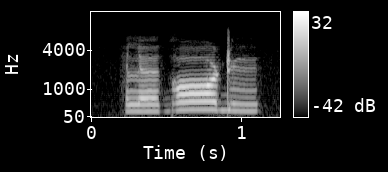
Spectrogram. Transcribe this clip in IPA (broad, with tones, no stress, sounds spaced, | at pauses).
l əː˩ ɡ ɔː˧ ɖ ɨ˩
